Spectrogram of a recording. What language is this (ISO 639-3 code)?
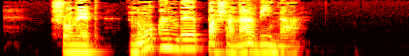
chm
